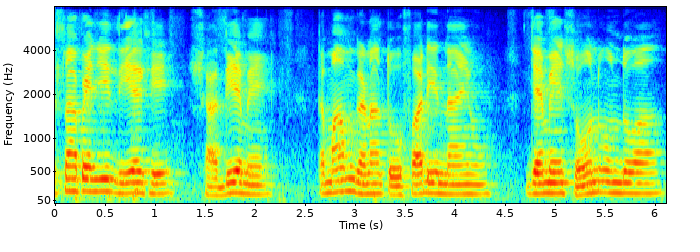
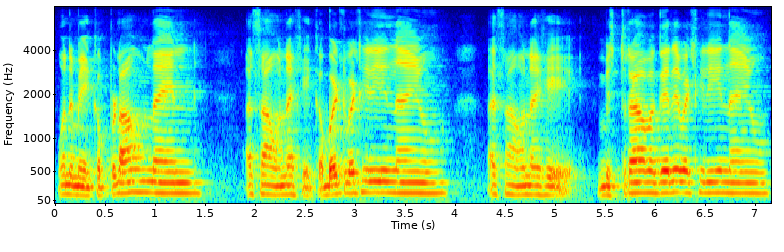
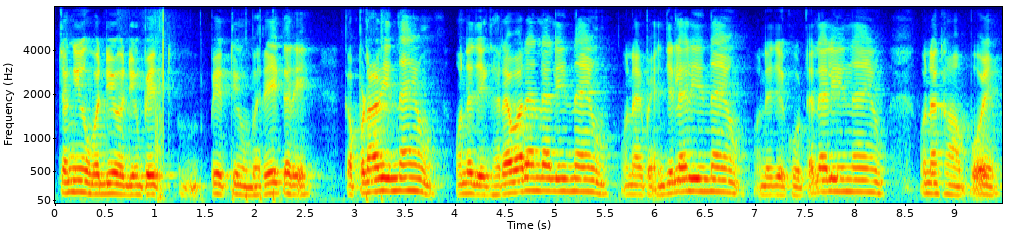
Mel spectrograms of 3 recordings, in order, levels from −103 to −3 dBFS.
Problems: none marked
